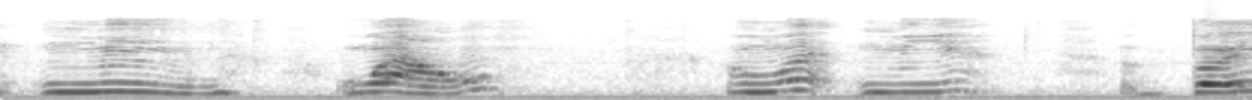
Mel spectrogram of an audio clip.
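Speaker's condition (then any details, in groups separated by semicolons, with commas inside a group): Cerebral palsy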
